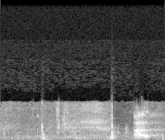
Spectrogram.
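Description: Steady low background noise of a large assembly hall, broken by two short knocks, then a woman begins to speak near the end with a hesitant "uh".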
